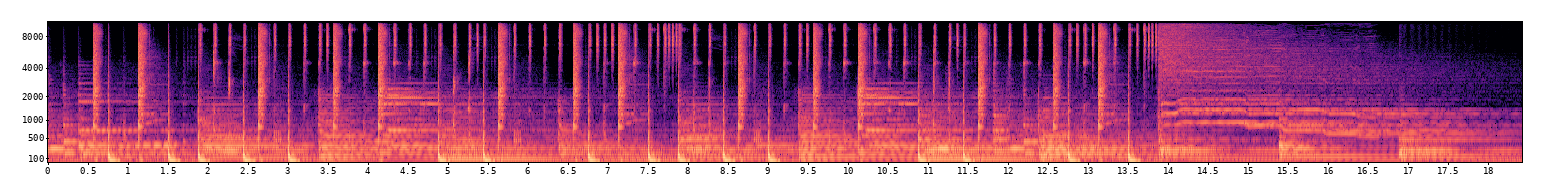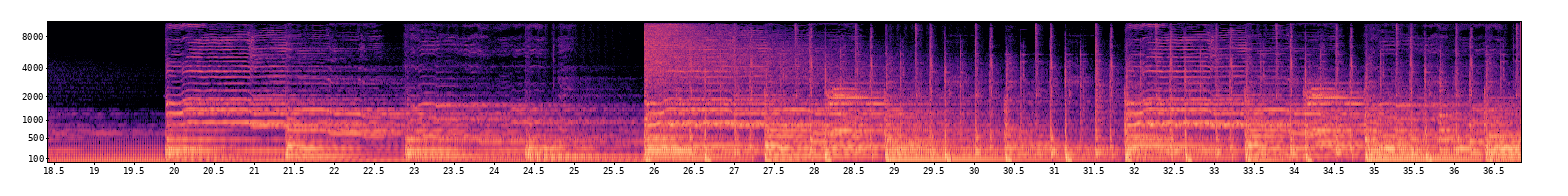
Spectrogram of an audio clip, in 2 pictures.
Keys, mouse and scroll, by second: 1.6 click, 8.8 click, 16.5 click, 23.7 click, 23.7-32.1 drag, 35.8 click, 36.1 shift+Tab.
